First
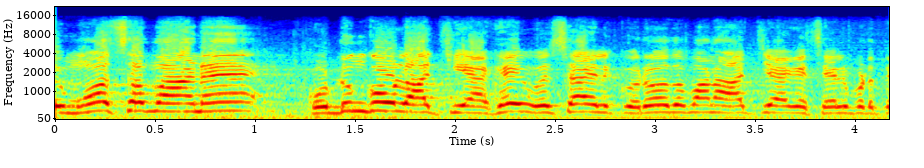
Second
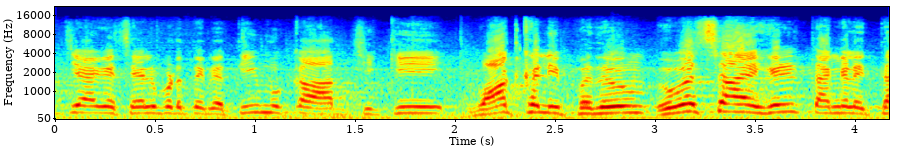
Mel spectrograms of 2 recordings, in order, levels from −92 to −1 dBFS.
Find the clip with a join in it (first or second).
second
